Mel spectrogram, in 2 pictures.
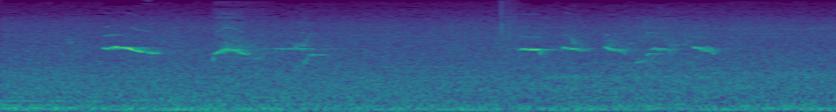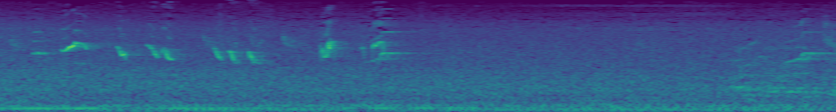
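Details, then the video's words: Javan Grey-throated White-eye learning its song: scattered high twittering notes and short whistled slurs, bunched in loose bursts over several seconds, with faint background noise. "OPIOR JAWA atau CUCAK GENTONG BLAJAR BUNYI"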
